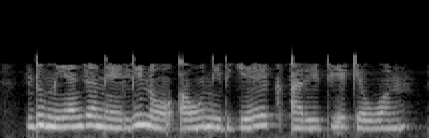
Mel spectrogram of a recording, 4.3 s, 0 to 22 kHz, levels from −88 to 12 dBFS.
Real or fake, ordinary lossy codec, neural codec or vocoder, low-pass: fake; AAC, 16 kbps; vocoder, 44.1 kHz, 128 mel bands every 512 samples, BigVGAN v2; 19.8 kHz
